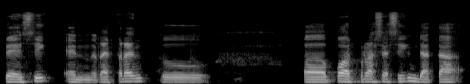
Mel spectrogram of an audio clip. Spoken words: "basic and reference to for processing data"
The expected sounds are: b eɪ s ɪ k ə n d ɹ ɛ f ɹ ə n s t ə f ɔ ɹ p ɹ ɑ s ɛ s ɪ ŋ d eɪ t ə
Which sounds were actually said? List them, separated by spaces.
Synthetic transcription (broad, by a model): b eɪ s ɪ k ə n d ɹ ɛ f ɹ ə n t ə p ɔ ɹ p ɹ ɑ s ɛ s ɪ ŋ d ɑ t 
